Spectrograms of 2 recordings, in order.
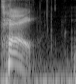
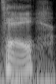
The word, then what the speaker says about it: Tay: to put out this chat bot yeah called tag but why you gotta say it like that why you gotta say it like that hey wow okay so they have a chat bot named Tay uh yeah this is like it it's a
